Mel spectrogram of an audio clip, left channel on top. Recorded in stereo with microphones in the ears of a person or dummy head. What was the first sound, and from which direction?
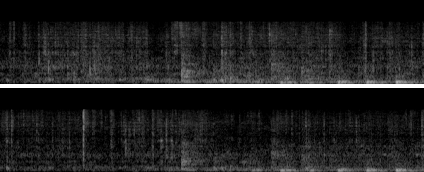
Running footsteps, 25° left (ahead or behind).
